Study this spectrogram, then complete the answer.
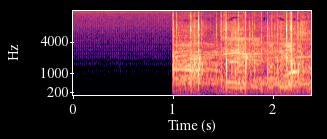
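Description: A crowd claps hands in rhythm.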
